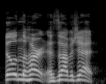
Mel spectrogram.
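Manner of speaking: hyped shoutout. Acted. Streamer giving chat a hyped shoutout. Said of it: "Don't do the shouty outies".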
